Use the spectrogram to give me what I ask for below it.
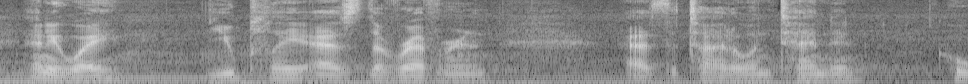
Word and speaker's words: Reverend: Hello and welcome to Revenant. I'm sorry, it's pronounced Reverend.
